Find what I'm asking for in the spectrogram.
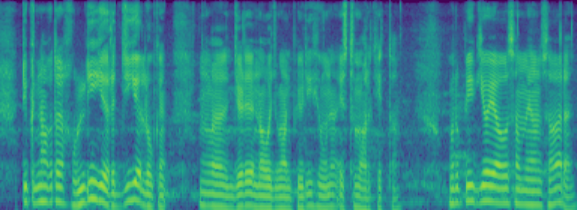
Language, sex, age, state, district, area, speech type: Dogri, male, 18-30, Jammu and Kashmir, Jammu, rural, spontaneous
